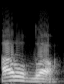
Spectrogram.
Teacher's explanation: रा साकिन से पहले ज़बर है, इसको मोटा पढ़ेंगे।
